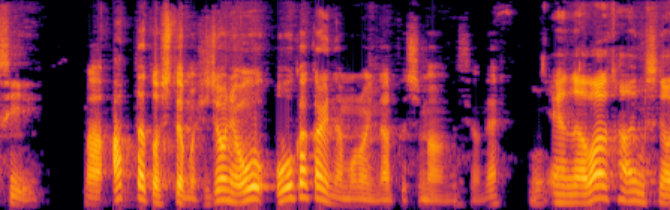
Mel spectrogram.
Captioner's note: speaking japanese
